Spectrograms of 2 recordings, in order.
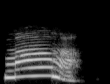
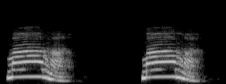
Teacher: And the second ma is a neutral tone.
